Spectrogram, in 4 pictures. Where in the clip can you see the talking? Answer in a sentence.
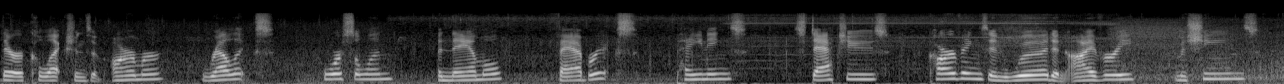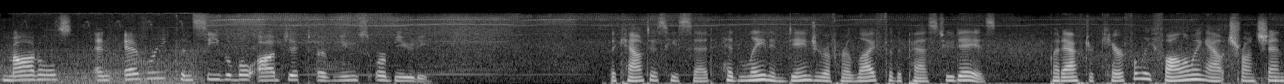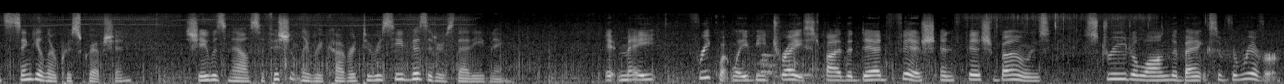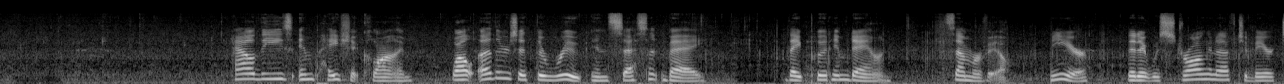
You can hear the talking from 0.0 to 17.1 s, from 18.9 to 30.8 s, from 31.7 to 38.5 s and from 40.9 to 51.3 s.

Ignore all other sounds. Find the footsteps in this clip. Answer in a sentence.
You can't hear the footsteps here.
